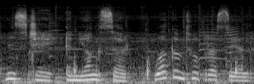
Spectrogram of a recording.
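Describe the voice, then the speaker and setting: A woman's voice: medium pitch, expressive, moderate pace, music in the background, natural voice. A woman playing a polite, formal female attendant in a roleplay audio drama, courteous in manner.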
